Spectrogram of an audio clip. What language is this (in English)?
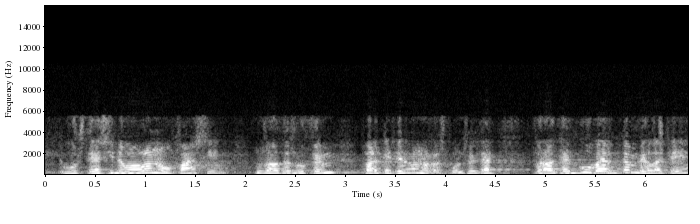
Catalan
